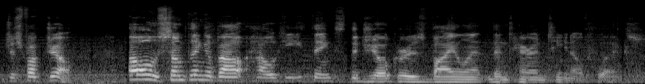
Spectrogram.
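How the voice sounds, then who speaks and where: A man's voice: medium pitch, a little slow, noisy background. A young man co-hosting a podcast, blunt and mocking in casual banter. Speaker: podcast co-host.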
